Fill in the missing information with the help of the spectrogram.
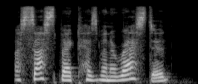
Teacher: in the sentence a suspect has been arrested arrested will get the most stress similarly we don't say the neighbors have been complaining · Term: content word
